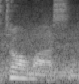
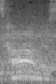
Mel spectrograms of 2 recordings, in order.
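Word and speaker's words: Tomás: It's meant to be in Spanish, though, so it is Tomas. I try to pronounce it perfectly, and I usually say Tomas. Because with Perez being your last name, that's what I kind of figured, that it wasn't Thomas, that it was Tomas.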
